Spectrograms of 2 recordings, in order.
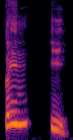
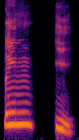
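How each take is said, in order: First: The n sound is fully and clearly pronounced. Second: The n sound is fully and clearly pronounced.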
